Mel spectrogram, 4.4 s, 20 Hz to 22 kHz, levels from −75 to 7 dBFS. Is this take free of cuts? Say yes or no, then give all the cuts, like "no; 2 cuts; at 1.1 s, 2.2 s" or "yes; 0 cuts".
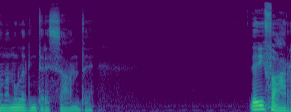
yes; 0 cuts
